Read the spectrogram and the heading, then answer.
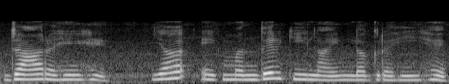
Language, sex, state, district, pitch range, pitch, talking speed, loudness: Hindi, female, Madhya Pradesh, Dhar, 205-235 Hz, 220 Hz, 145 wpm, -17 LUFS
